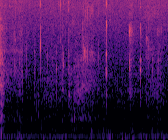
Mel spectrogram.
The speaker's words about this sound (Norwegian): Så skal det inn med tyggis.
